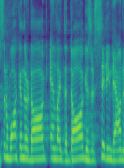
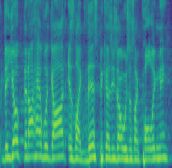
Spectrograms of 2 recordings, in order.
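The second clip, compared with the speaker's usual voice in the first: usual speaking voice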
